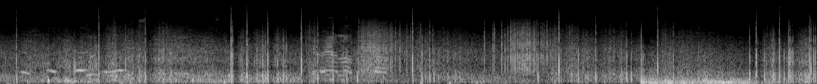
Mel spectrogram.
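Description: Fireworks crackle and bang rapidly.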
